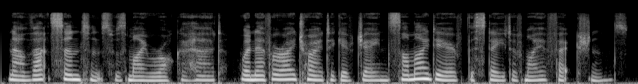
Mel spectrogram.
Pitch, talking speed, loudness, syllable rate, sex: 200 Hz, 195 wpm, -16 LUFS, 4.9 syllables/s, female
